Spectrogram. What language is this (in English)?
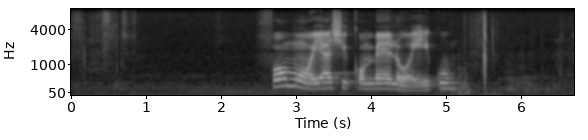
Tsonga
